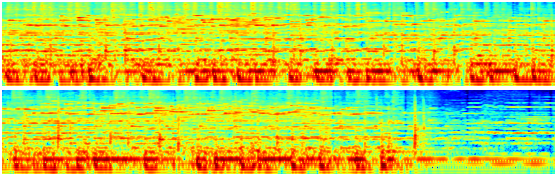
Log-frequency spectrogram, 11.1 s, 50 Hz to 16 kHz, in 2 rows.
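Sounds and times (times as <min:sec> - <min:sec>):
gamelan ensemble playing: 0:00.0 - 0:11.0.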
